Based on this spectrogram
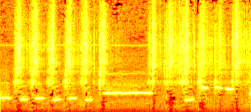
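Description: A man whistling a tango tune: crisp, staccato whistled notes and one longer held note, loud and clear over a steady, rhythmic rattling accompaniment.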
